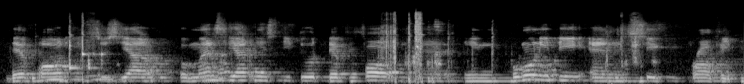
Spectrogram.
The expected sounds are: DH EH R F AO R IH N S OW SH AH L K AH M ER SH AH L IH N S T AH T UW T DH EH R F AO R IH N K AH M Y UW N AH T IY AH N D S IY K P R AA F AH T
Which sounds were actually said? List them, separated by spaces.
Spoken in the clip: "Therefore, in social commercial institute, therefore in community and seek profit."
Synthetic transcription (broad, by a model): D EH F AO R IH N S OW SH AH L K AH M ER S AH L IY N S T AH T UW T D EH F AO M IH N K AH M Y UW N AH T IY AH N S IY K P R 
